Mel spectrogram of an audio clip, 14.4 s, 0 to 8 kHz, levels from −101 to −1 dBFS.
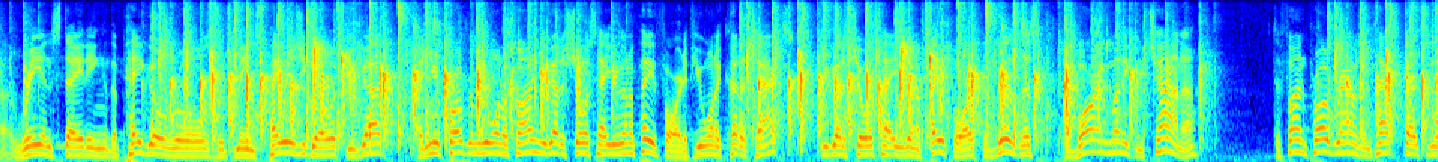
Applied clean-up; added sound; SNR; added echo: none; Applause / Clapping; 1 dB; none.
